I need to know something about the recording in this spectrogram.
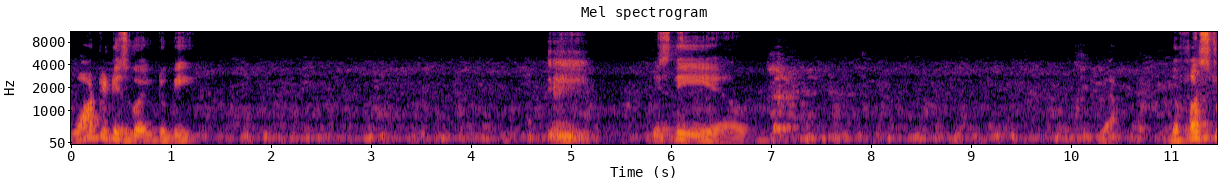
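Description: A man speaks calmly in bursts over an online call.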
